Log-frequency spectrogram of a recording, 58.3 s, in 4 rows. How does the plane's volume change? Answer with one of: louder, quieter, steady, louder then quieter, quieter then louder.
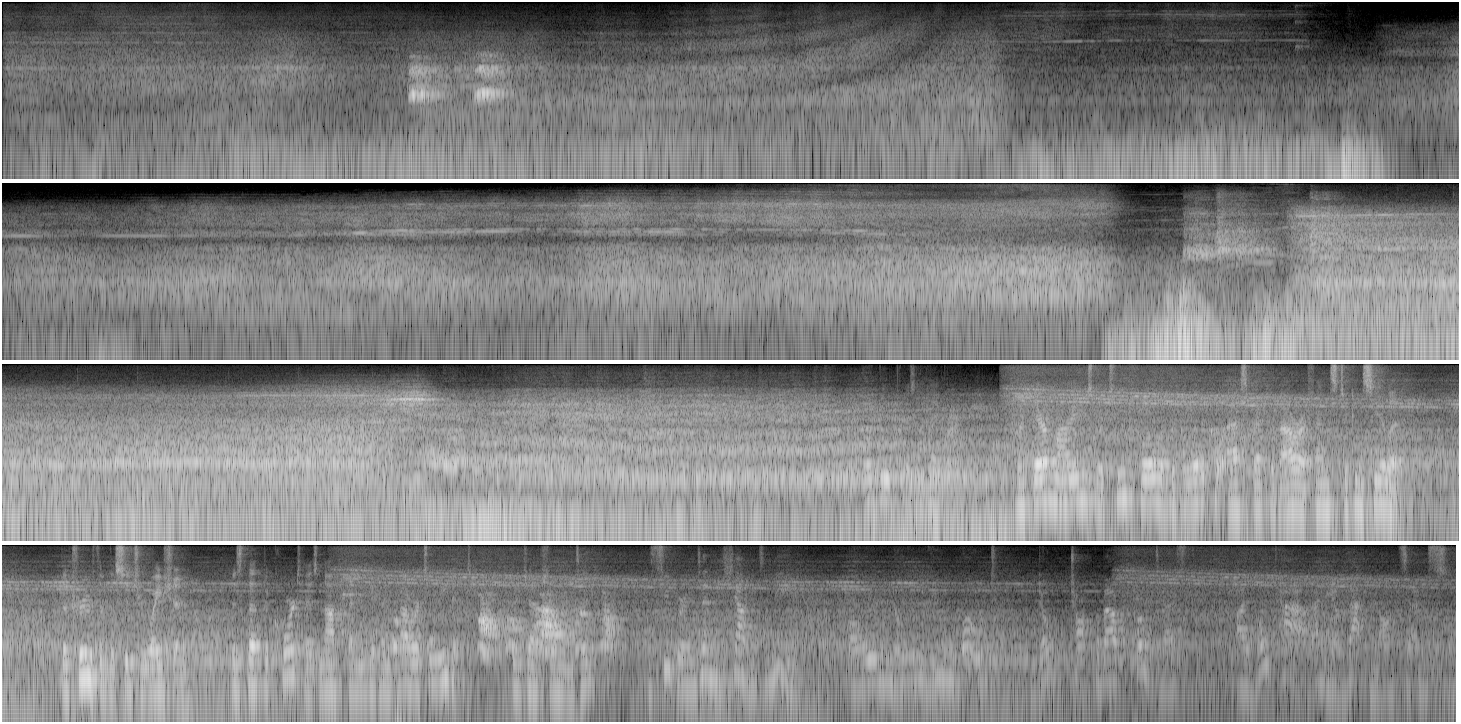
louder then quieter.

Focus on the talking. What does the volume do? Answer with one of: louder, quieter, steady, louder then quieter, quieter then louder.
quieter.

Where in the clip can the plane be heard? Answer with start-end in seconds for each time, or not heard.
0.0-58.2.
